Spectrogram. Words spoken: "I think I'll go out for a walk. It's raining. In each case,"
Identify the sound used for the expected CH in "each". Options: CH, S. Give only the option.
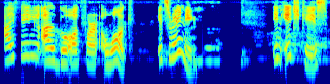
CH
